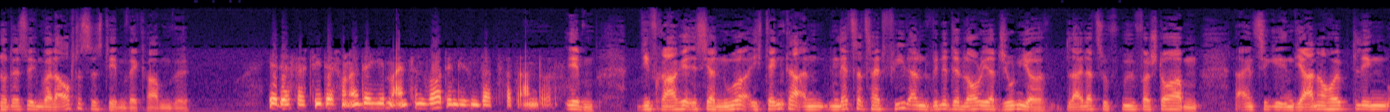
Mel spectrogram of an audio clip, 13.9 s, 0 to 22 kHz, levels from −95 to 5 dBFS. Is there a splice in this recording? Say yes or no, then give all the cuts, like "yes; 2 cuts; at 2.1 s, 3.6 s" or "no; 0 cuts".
no; 0 cuts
